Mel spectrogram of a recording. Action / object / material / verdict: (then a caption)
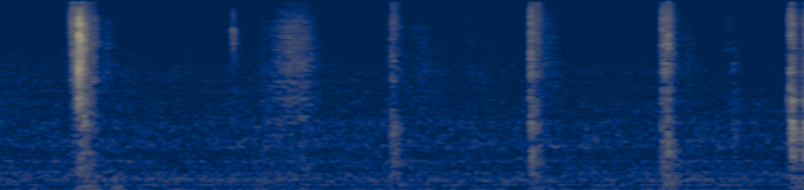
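tap / clear slime pressed and poked with fingertips / slime / none. Flattened, translucent orange clear slime is pressed, folded and poked with fingertips on a wooden counter. It gives off several quiet, sharp, bright clicks and pops, spaced apart over a low, steady background hush.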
